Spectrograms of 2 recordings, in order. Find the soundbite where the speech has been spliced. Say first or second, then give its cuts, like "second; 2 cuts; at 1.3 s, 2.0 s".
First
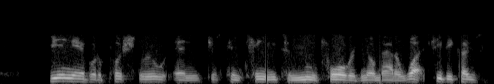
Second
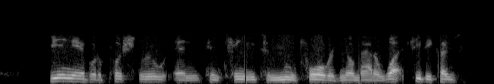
second; 1 cut; at 2.0 s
